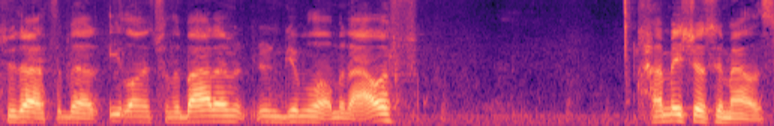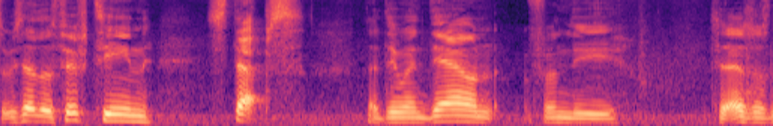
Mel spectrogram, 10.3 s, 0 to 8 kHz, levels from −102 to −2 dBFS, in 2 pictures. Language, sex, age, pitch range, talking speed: English, male, 30-49, 115-155 Hz, 165 wpm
